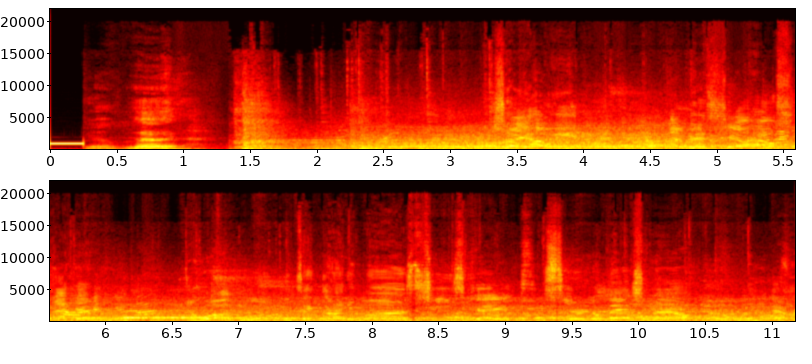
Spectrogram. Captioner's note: beep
